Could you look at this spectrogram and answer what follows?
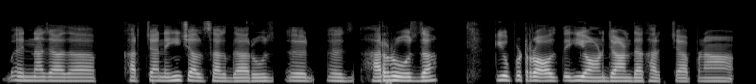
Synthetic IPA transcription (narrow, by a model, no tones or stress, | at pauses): ɪnːãːzjaːd̪aː | kʰəɾt͡ʃaːnəɦĩːt͡ʃəlsəkd̪aːɾoː | həɾːoːzd̪aː | kɪoːpəʈɾoːlt̪eːɦiːaːʊɳd͡ʒaːɳd̪aːkʰəɾt͡ʃaːpnaː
